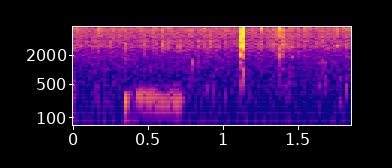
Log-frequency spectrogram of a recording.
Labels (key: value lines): label: biophony, growl
recorder: SoundTrap 600 or HydroMoth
